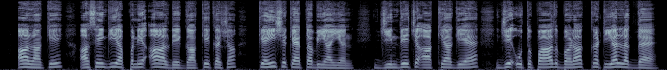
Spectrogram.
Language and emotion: Dogri, sad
